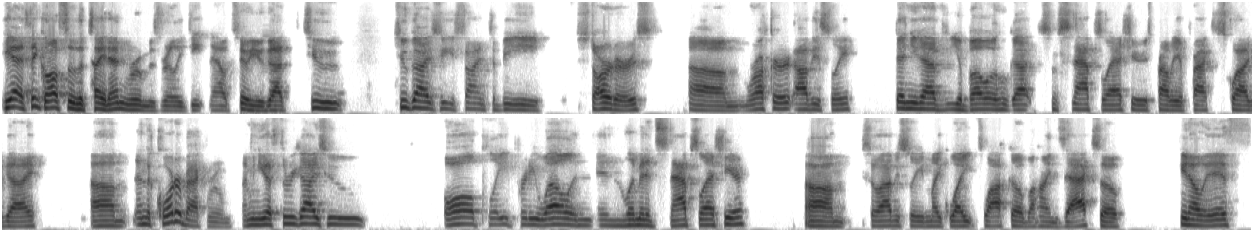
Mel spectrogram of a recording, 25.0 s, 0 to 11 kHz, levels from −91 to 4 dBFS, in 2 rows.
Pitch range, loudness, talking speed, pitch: 140-175 Hz, -19 LUFS, 185 wpm, 155 Hz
